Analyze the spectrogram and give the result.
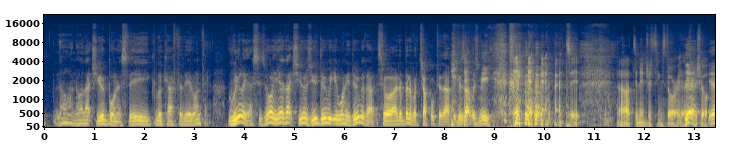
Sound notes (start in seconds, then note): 8.1 chuckles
